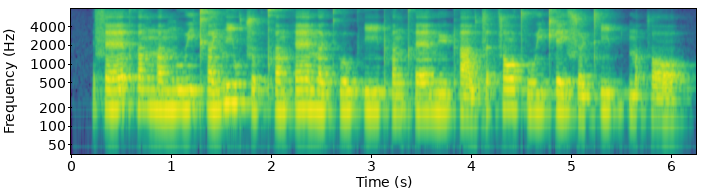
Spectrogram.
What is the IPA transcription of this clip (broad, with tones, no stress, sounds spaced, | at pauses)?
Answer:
s ɛː˨˥ t̪ʰ ɐ˧ ŋ m ɐ˨˧ m ŋ uː˨˥ j kʰ ɐ˨˥ j n̪ iː˥ w t͡s ʊ˨˥ k̚ t̪ʰ ɐ˨˧ m h ɛː˧ n̪ ɐ˨ j kʷʰ ɐ˨˥ w pʰ iː˨˧ pʰ ɐ˨˧ ŋ t̪ʰ ɛː˨˧ n̪ yː˨ pʰ aː˨˩ w t͡s ɐ˧ t̚ s ɔː˥ t̪ʰ uː˨˧ j kʰ e˧ j s ɵ˨ ɥ t̪ʰ iː˧ p̚ ɵ˧ t̚ m ɐ˨ k̚ s ɔː˨˩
